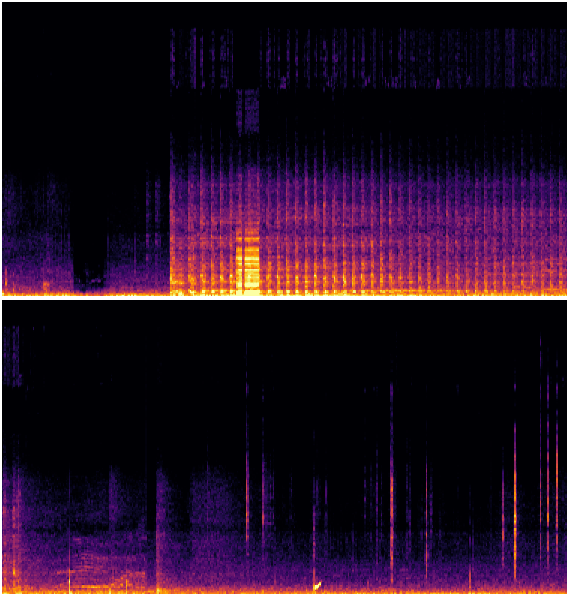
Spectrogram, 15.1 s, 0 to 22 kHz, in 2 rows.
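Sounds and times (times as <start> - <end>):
car engine starting: 2.2 - 8.0
brief loud tone: 3.1 - 3.5.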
